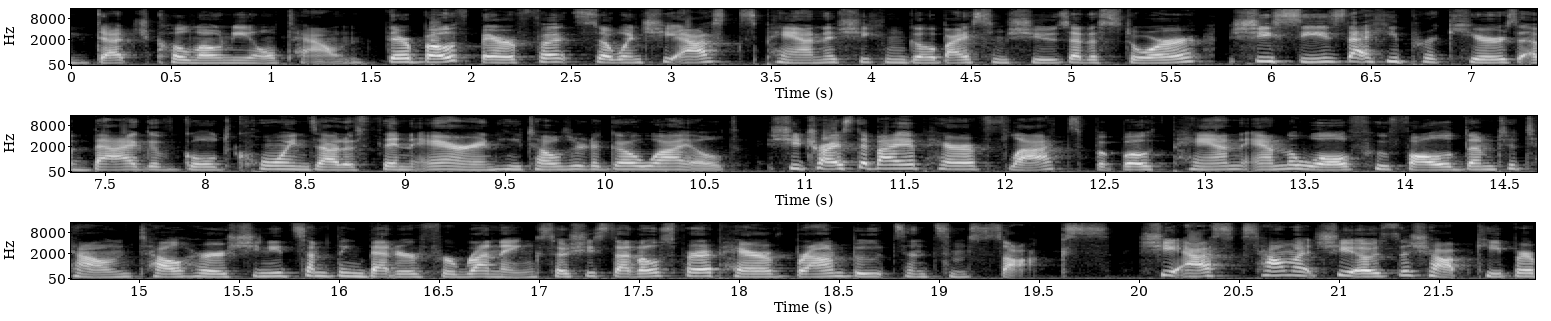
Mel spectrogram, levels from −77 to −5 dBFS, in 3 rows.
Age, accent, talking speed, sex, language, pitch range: 20-39, American, 245 wpm, female, English, 180-220 Hz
